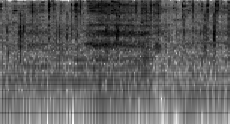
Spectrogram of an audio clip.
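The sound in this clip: A donkey's hooves trotting fast, a quick clip-clop with faint jangling, under a continuous layered tonal background.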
